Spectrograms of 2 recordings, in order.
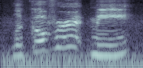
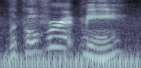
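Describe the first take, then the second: No difference in how they are said.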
